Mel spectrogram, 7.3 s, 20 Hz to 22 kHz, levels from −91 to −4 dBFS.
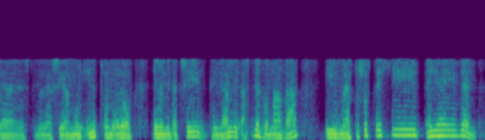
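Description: From the first second to the last, the speech carries heavy Speex codec damage. At around 4 kbps the CELP coder has almost no bits for the excitation signal, so the voice comes out hoarse, noisy and close to robotic, like a crude vocoder. The audio is also band-limited with nothing above about 3.8 kHz, giving a muffled, narrowband telephone character with no sibilant detail.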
